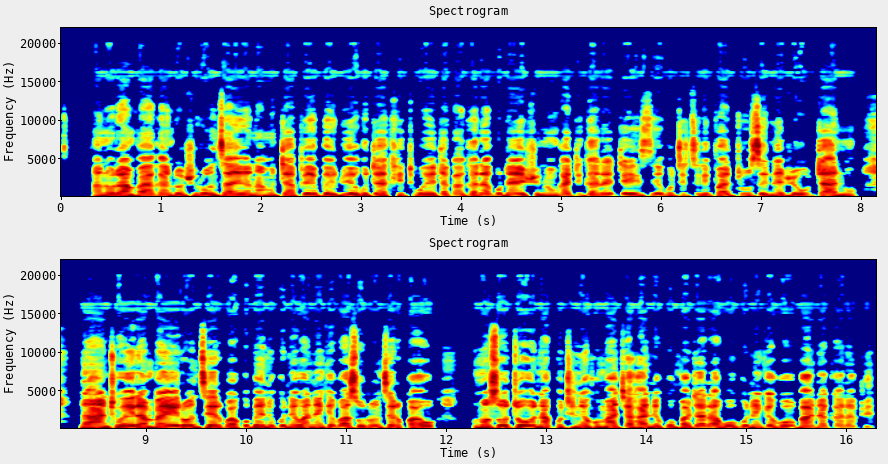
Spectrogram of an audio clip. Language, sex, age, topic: Ndau, male, 18-24, health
